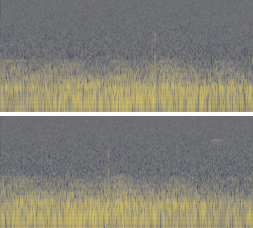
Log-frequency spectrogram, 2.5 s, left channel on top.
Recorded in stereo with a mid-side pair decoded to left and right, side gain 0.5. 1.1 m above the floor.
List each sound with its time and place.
Only background noise.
